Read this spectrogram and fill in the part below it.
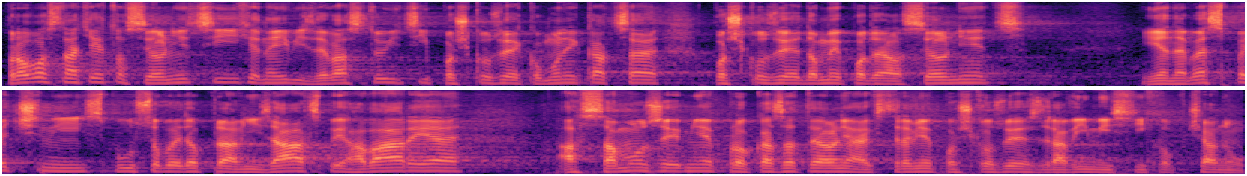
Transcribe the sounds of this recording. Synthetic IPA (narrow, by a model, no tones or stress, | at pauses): pɾo̞vo̞snacɛxt̪o̞sɪlɲɪt͡siːxjɛnɛjviːd͡zdɛvast̪ujiːt͡siːpo̞ʃkozujɛko̞munɪkat͡sɛpo̞ʃko̞zujɛdo̞mɪpo̞dɛlsɪlɲɪt͡s | jɛnɛbɛspɛt͡ʃniːspuːsobujɛdopɾavɲiːzaːt͡spɪɦavaːɾɪjɛ | ʔa̰samo̞zr̝ɛjmɲɛpɾo̞kazat̪ɛlɲɛaʔɛkst̪ɾɛːmɲɛpo̞ʃko̞zujɛzd̪ɾaviːmiːst̪ɲiːxo̞pt͡ʃanṵː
